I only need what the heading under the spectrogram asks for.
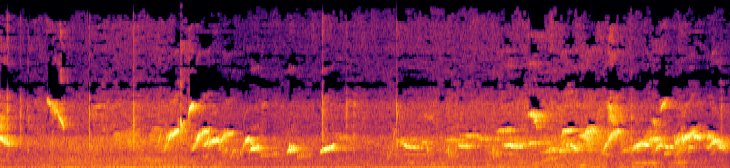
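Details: White-rumped shama, fired up and tail-pumping, sings a lively series of crisp downslurred whistles and twittering phrases, starting sparse then building into a busier, continuous stretch.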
